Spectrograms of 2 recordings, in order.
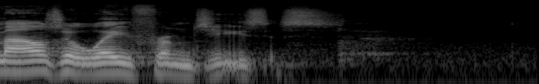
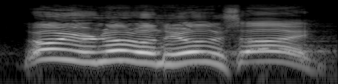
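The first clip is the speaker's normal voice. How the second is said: higher, louder call; yell from shore; 8 semitones higher, 7 dB louder than usual. Acted. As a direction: call out across the water. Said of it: "some guy on the shore yells".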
